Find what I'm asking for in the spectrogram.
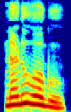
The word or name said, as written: ನಟವಿಗ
